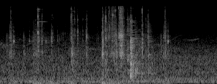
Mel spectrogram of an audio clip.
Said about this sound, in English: She frowns, then locks her bike to a thin tree.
